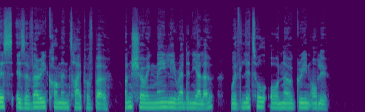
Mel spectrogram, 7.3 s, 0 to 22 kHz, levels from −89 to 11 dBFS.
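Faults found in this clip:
Compressed frames skipped, 2.50 s: audio jumps ahead about a tenth of a second. Decoder dropping a handful of missing or damaged frames. Jump size fits roughly 21 ms codec frames.

Same thing at 6.34 s: another skip of about a tenth of a second. Likely the same decoder or packet-loss path.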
